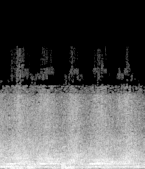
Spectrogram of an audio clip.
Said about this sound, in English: Lawmakers applauded him before an inauguration speech.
